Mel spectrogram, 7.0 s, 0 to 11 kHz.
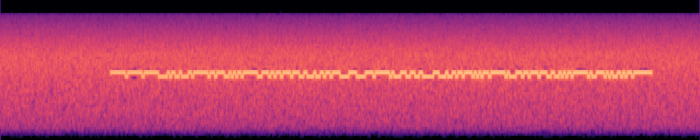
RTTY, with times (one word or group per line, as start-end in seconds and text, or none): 2.1-3.1 4C7
3.2-4.4 99ZIT
4.6-6.4 6Z74BSF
